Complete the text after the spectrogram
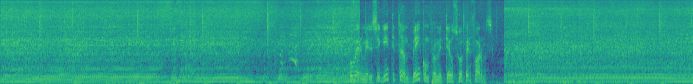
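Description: An off-road vehicle's engine roars and revs hard as it climbs.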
